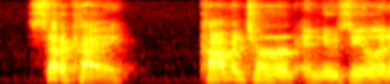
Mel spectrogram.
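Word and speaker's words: cestui que: all of a sudden the ces to hua trust pronounced sedekai common term in new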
